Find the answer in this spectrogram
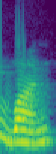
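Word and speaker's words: one: द ओ इन वन एंड यू in uniform and union are pronounced as वॉन एंड यो. इनको हम वॉन और यो करके pronounce करेंगे.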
